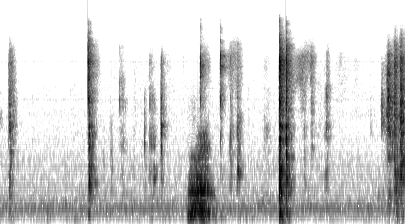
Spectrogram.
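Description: Computer keyboard keys being tapped, about six short irregular clicks with the loudest near the three-second mark, over a faint steady low hum.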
